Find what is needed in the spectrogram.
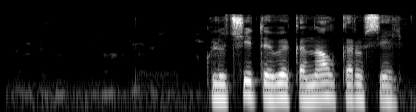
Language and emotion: Russian, neutral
